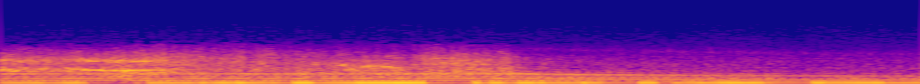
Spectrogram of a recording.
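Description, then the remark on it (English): A car engine roars steadily with hissing tire noise from a wet, slippery road, the pitch shifting slightly as it drives during a car chase just outside a city. No voices, and no clear impact is heard. “The roads are wet and slippery, and when we reach a bend just outside the city, the car I'm chasing doesn't make it.”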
